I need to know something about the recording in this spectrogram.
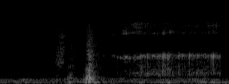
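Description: A faint mock snore: a short snort about a second in, then a thin whistling exhale.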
